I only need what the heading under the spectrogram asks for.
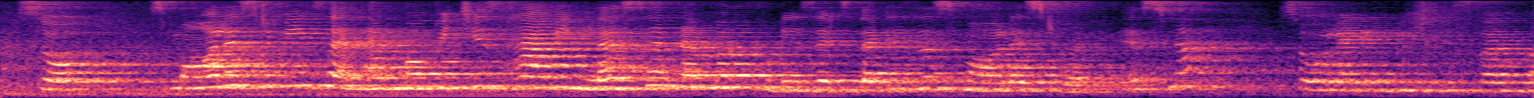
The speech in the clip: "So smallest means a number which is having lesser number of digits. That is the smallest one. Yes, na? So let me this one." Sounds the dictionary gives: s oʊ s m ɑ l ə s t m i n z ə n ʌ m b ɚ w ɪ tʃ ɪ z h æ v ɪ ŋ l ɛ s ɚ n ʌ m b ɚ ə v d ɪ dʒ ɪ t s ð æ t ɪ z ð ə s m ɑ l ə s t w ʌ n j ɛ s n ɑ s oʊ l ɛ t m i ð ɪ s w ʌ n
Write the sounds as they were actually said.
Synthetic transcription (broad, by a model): s oʊ s m ɑ l ə s t m i n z ə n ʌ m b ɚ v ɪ tʃ ɪ z h æ v ɪ ŋ l ɛ s ɚ n ʌ m b ɚ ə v d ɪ z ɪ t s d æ t ɪ z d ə s m ɑ l ə s t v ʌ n j ɛ s n ɑ s oʊ l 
